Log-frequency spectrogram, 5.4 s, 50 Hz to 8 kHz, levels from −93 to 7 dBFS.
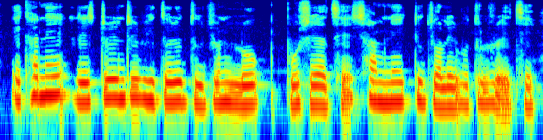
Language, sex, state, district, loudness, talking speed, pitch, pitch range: Bengali, female, West Bengal, Cooch Behar, -12 LUFS, 130 wpm, 200 Hz, 185-220 Hz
